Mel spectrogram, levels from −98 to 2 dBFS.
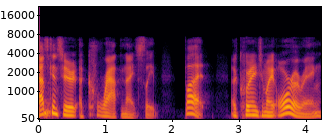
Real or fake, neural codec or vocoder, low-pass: fake; autoencoder, 48 kHz, 32 numbers a frame, DAC-VAE, trained on Japanese speech; 7.2 kHz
